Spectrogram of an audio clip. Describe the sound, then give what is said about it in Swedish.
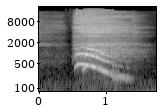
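A single deep, deliberate breath drawn in, lasting about a second, with a faint voiced tone that falls away at the end. No one speaks. “Ah, ah, vi andas.”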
